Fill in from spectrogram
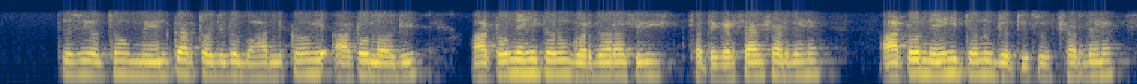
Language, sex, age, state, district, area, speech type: Punjabi, male, 30-45, Punjab, Fatehgarh Sahib, rural, conversation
